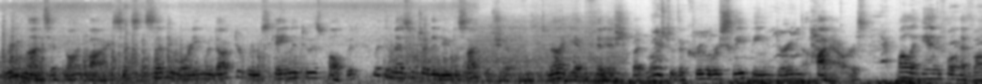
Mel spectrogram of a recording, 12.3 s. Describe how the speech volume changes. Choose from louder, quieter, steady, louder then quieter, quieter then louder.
steady.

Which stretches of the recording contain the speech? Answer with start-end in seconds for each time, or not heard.
0.1-12.2.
